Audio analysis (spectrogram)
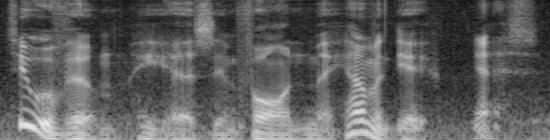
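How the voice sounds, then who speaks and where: A man roleplaying a musing, wry adventurer in a fantasy game, speaking in a halting, dry, reflective way. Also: low-pitched, huge pitch swings, a little hiss or hum. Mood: explaining, dry. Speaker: player narrating a roleplay. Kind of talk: in-character game roleplay monologue.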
